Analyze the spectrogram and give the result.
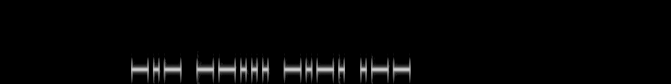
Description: Morse code, heard as a keyed tone, about 22 wpm, 700 Hz. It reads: K7CW
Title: USA Call Signs - 4 Characters - Repeated 2x - 22wpm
